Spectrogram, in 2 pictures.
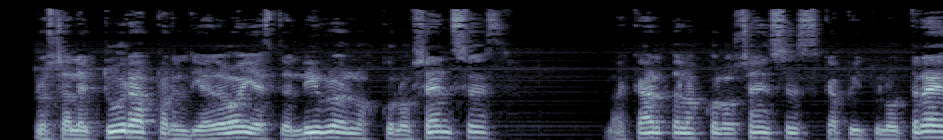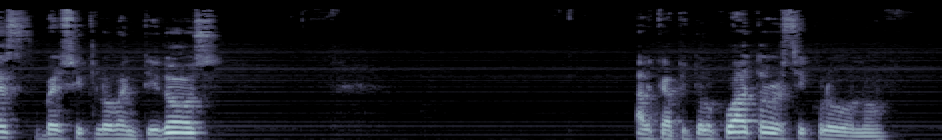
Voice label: Spanish; ServingLordChrist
